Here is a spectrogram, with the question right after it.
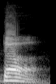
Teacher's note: जिनके उच्चारण में जीभ ऊपर उठ करके झटके के साथ नीचे आए उसे उत्प्रेक्षित कहते हैं, जैसे ड, देख लीजिए ड, तो ऊपर से नीचे आ जाता है।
